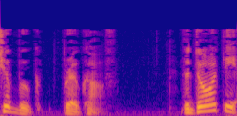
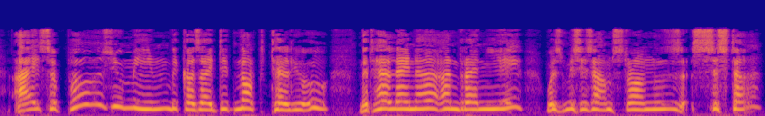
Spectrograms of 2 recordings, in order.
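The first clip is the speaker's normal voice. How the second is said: put-on very high, louder, contemptuous old princess; 5 dB louder than usual. A narrator's reading. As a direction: answer him with open contempt. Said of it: "Princess Dragomirov answered contemptuously".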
